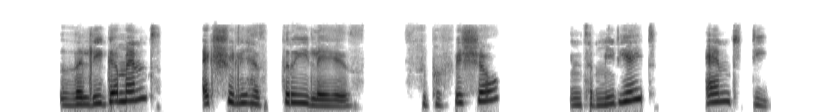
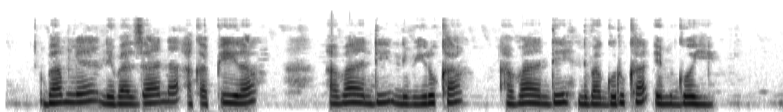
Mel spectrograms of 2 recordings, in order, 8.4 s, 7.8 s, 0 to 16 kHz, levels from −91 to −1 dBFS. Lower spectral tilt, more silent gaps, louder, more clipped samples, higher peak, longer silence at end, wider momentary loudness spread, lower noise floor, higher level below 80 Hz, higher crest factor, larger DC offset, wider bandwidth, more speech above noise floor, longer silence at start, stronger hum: second, -5 dB/octave vs -7 dB/octave; first, 1.63-2.01 s, 2.68-2.81 s, 3.65-4.03 s, 5.00-5.69 s, 6.59-7.04 s, 7.43-7.52 s vs none; second, -18 LUFS vs -15 LUFS; neither; about the same, -2 dBFS vs 0 dBFS; about the same, 0.7 s vs 0.7 s; first, 17 LU vs 8 LU; first, under -90 dBFS vs -55 dBFS; about the same, -62 dBFS vs -60 dBFS; about the same, 18 dB vs 16 dB; neither; second, 7.8 kHz vs 9.2 kHz; first, over 72 dB vs 41 dB; first, 0.6 s vs 0.4 s; neither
